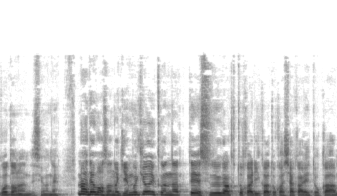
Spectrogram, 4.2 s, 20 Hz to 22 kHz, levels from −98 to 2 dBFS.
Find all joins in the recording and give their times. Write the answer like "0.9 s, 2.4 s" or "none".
0.9 s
